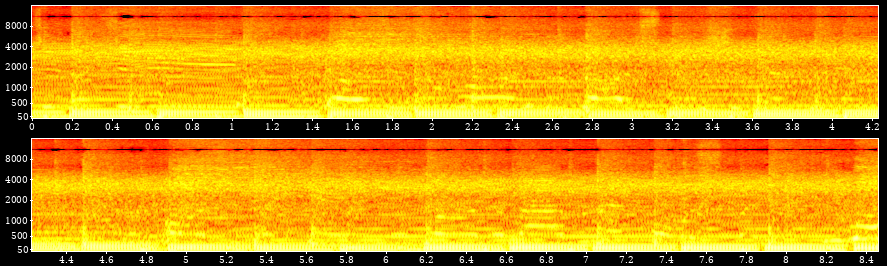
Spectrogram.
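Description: Indie rock band playing an instrumental passage with no singing: electric guitars and bass moving through chords in a steady, even rhythm.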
